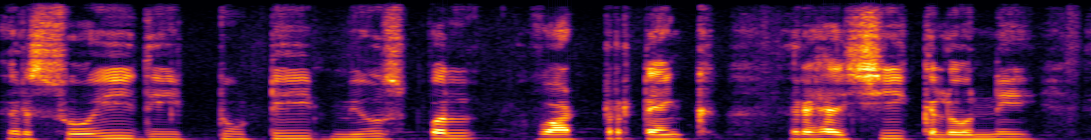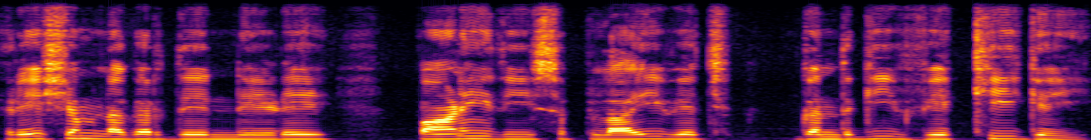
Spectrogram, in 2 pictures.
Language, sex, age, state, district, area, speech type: Punjabi, male, 45-60, Punjab, Jalandhar, urban, read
